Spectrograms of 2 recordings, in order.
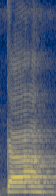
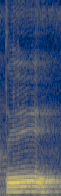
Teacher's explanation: Jika tekanan suara tidak ke langit-langit, melainkan tekanannya ke bawah, artinya tidak mengarah ke langit-langit atas, maka huruf itu haknya adalah dibaca tipis, tidak boleh tebal. Maka kaf tipis. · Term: huruf istifal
